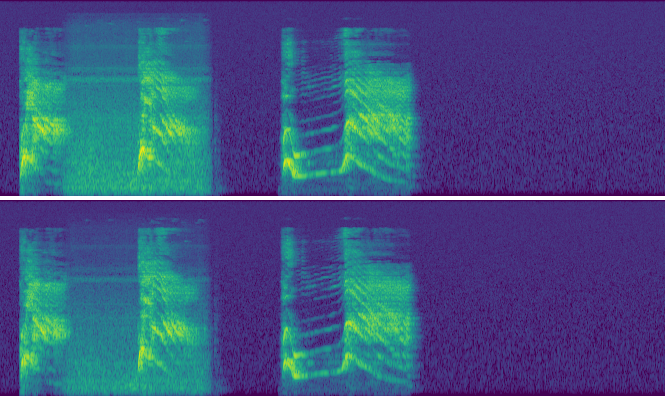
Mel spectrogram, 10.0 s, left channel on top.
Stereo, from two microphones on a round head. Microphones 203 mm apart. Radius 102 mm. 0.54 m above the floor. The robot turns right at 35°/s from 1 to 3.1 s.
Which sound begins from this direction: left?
A shout, at 0.3 s.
